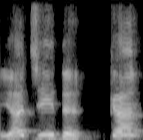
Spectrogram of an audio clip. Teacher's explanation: جیم کو دال سے ملانا ہے، دال پر قلقلہ کرنا ہے۔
